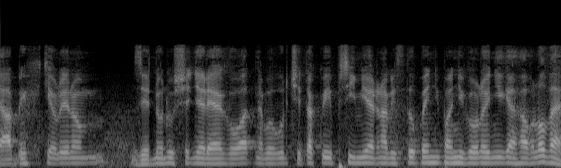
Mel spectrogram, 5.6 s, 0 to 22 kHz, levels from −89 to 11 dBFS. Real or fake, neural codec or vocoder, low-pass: fake; codec, 16 kHz, 1 kbps, X-Codec, HuBERT features, trained on LibriSpeech; 7.2 kHz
